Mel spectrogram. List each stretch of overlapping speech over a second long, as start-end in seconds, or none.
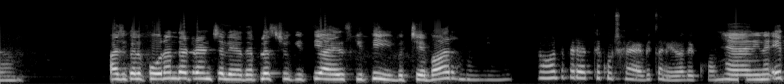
none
